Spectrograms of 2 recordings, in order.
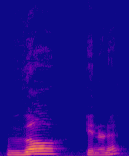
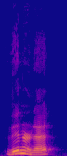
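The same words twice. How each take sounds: First: 'The' is said with a full 'thee' vowel. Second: 'The' is cut to a quick 'th' sound. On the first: "I didn't say the internet" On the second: "I just said th"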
